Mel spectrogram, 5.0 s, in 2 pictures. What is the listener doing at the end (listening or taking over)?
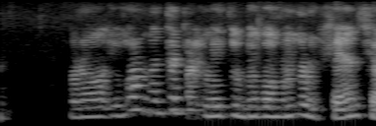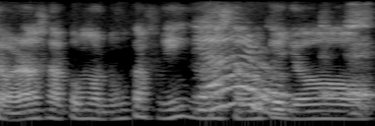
taking over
